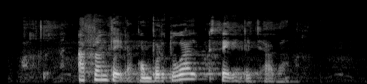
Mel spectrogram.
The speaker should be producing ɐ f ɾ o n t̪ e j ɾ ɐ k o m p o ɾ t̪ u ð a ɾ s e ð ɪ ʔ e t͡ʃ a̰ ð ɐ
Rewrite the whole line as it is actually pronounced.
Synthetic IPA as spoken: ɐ f ɾ o n t̪ e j ɾ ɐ k o m p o ɾ t̪ u ɣ a l s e ɣ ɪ p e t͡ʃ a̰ ð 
